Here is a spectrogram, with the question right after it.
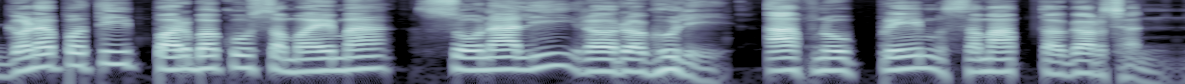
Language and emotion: Nepali, neutral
